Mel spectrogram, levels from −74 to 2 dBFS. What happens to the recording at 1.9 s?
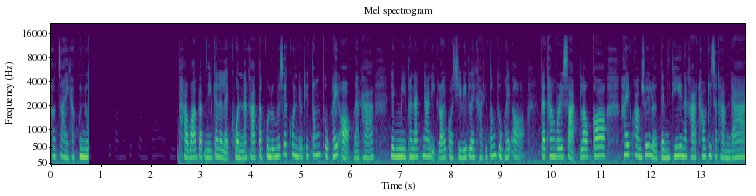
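At 1.9 s the speech is in the middle of a 24-bit alignment error, running from about 0.74 to 2.52 s. The samples were stored as 24-bit values in the low bytes of a 32-bit word but read back as full 32-bit integers, so everything lands about 48 dB down. The speech stays clean and undistorted but suddenly becomes almost inaudible, then snaps back to normal level once the span ends.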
